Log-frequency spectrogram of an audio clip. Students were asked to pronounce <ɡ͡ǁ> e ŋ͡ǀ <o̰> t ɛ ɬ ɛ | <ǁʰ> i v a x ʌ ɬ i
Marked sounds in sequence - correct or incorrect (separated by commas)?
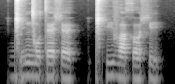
correct, incorrect, correct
